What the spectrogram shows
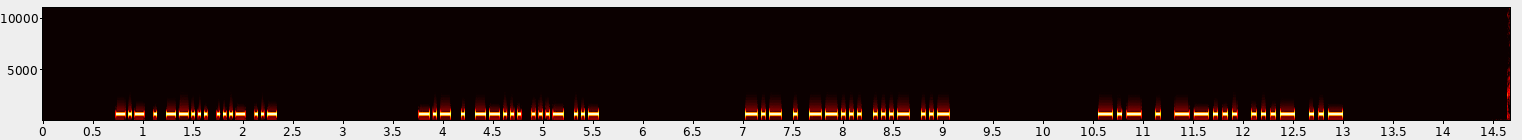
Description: Morse code, heard as a keyed tone, about 32 wpm, 700 Hz. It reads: KE7VU KE7VU KE7VU KE7VU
